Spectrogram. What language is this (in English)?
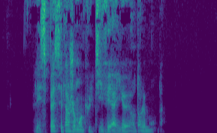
French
